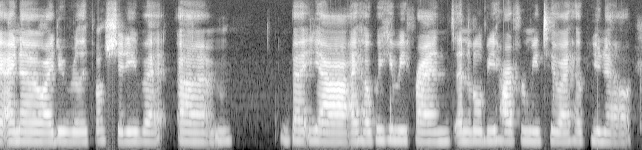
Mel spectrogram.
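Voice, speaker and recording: A woman's voice: mid-range voice, a bit bright. A teenage girl casually telling a friend a story at home, filling every phrase with "like". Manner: chatty, constant "like" filler. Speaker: vlogger.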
